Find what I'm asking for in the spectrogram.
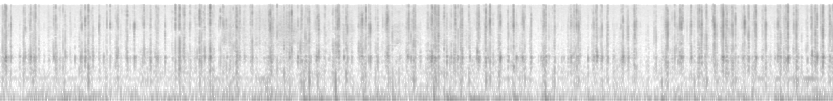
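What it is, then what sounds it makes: Polystyrene bead playfoam being kneaded. Fingertips knead, press and scratch a solid, soft mound of sticky multicolored polystyrene foam-bead playfoam. The result is a dense, quiet stream of tiny crackling, crinkling clicks over a steady low rumble, with brief bright ticks throughout.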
